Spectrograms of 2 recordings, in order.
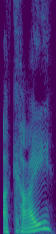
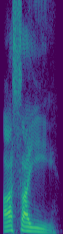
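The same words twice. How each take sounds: First: ACAI with a K, uh-KAI; two-syllable ACAI, uh-KAI, rising; common mispronunciation. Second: ACAI in three syllables, ah-sigh-EE; louder ACAI with an S sound, ah-sigh-ee; correct pronunciation. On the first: Host showing what people say, ACAI mispronounced uh-KAI. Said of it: "People say acai". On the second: Host correcting the berry name, ACAI said ah-sigh-ee. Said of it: "Three syllables". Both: Shown as a demonstration.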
